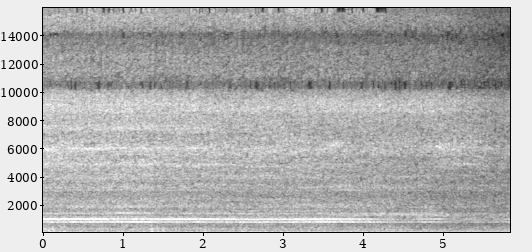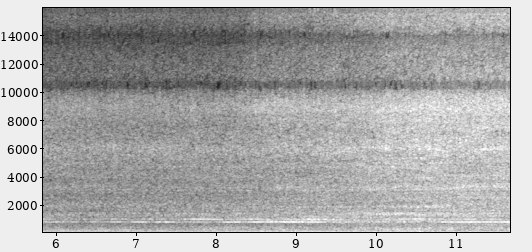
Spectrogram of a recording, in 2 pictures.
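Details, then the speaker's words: 71–72 350 V8 in a split-window Corvette coupe, first run in about 30 years, electric fuel pump, warming up, idling fast with idle screw all the way out; even, steady low rumble, no misses or knocks, clean exhaust with no smoke, normal idle. "Believe it or not, pretty clean. No smoke. After about 30 years of not running. Running very smooth for a motor that hasn't been started up for at least a quarter of a century."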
